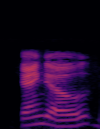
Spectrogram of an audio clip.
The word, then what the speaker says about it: Django: That would be Django, the D is Silent, Unchained.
